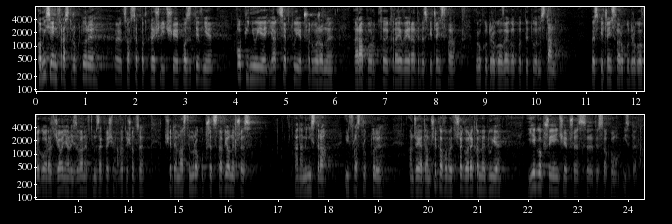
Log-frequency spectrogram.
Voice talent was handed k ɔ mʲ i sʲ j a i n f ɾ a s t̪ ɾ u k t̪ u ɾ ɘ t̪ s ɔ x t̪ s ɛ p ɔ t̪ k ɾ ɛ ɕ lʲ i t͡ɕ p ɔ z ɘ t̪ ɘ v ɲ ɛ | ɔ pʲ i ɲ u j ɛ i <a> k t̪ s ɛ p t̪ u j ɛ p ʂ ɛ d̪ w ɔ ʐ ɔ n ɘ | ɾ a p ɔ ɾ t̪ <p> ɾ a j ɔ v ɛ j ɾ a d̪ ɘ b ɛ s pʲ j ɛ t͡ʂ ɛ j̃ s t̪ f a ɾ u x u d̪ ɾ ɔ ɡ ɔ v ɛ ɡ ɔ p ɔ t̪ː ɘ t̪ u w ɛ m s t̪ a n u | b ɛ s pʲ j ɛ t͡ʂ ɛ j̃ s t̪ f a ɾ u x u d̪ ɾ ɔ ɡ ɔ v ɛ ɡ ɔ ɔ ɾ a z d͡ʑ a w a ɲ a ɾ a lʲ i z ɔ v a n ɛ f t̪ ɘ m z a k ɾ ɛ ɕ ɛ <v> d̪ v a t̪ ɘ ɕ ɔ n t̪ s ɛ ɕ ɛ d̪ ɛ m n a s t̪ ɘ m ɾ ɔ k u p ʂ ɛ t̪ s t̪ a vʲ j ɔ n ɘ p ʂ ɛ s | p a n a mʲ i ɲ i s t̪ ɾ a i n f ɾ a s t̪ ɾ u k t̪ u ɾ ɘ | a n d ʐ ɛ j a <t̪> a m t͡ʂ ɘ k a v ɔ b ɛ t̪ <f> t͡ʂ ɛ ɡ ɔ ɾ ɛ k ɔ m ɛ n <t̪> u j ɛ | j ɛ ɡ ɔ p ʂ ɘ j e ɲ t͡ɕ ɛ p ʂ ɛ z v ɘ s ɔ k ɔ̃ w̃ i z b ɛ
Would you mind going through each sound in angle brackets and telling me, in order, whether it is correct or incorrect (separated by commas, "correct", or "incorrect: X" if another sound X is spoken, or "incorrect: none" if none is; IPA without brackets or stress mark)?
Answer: correct, incorrect: k, correct, incorrect: d̪, incorrect: s, incorrect: d̪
